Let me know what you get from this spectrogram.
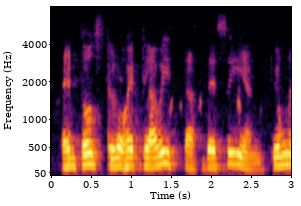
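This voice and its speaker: Using an unremarkable speaking voice, a man talks at a fairly high pitch, his pitch varying in an ordinary way. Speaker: epidemiologist and medical historian. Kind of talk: academic lecture Q&A.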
